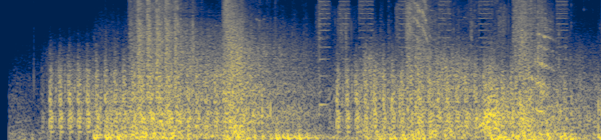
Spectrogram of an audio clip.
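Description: Machine-gun fire sound effect: loud, rapid bursts of automatic fire with a couple of short breaks between them.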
